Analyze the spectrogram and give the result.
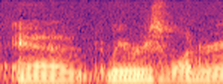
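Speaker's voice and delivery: ordinary talk, nothing marked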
